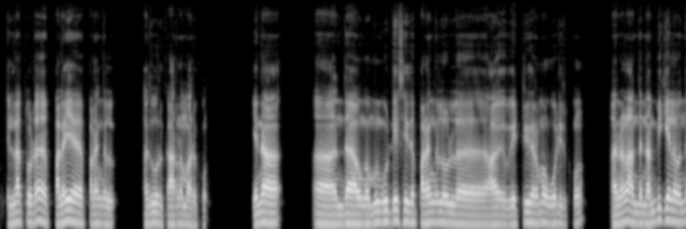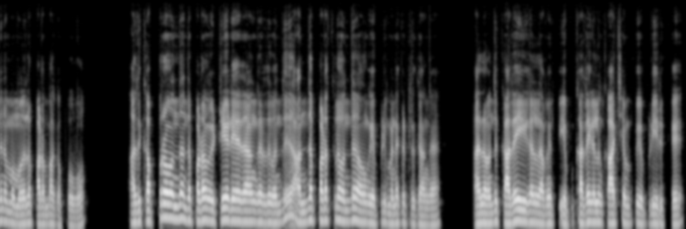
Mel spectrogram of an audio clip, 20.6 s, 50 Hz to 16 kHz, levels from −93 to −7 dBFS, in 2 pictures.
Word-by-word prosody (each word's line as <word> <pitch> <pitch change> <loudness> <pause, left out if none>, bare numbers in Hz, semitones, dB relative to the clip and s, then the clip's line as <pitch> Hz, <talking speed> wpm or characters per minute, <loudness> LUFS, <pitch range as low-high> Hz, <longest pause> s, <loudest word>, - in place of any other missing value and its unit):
எல்லாத்தோட 125 +1 0 0.3
பழைய 120 +6 +4 0.3
படங்கள், 110 -2 -2 0.5
அது 110 +2 -3
ஒரு 115 - -4
காரணமா 105 0 0
இருக்கும். 95 - -10 0.7
ஏன்னா, 125 +2 +5 0.8
அ - - +2 0.3
அந்த 110 +1 -1
அவங்க 110 0 +1
முன்கூட்டியே 130 +2 +1
செய்த 130 -1 +2
படங்கள்ல 125 +1 +2
உள்ள 115 -1 -1 0.5
அ - - +4 0.3
வெற்றிகரமா 120 +3 -1
ஓடியிருக்கும். 115 +1 -5 0.4
அதனால 115 +5 +2
அந்த 120 0 0
நம்பிக்கையில 145 +3 +1
வந்து 135 +3 -3
நம்ம 125 -3 -3
மொதல்ல 110 +3 -1
படம் 105 0 -1
பாக்க 105 -3 -5
போவோம். 90 0 -7 0.7
அதுக்கப்புறம் 140 +8 +2
வந்து, 170 0 +1
அந்த 150 - +1
படம் 145 +2 +3
வெற்றியடையிதாங்கிறது 135 -3 +2
வந்து, 120 -5 -4 0.2
அந்த 125 +4 -1
படத்துல 145 +1 +1
வந்து 135 +2 -4
அவுங்க 125 -2 -1
எப்படி 125 +3 -7
மெனக்கெட்டுருக்காங்க? 105 -4 -5 0.7
அதுல 115 +1 +3
வந்து 120 +3 -1
கதைகள் 130 +1 +4
அமைப்பு 115 +1 -5
எப் 105 - -15
கதைகளும் 125 +1 +1
காட்சி 115 0 +2
அமைப்பும் 115 0 -4
எப்படி 110 +2 -7
இருக்கு? 105 0 -5
120 Hz, 145 wpm, -23 LUFS, 110-130 Hz, 0.8 s, ஏன்னா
